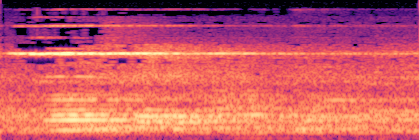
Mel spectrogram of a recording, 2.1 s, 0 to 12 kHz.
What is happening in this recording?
p1 16 fluit aankondiging
Sound belongs to a sample pack of several human produced sounds that I mixed into a "song".
mixing-humans, mixinghumans, sound-painting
